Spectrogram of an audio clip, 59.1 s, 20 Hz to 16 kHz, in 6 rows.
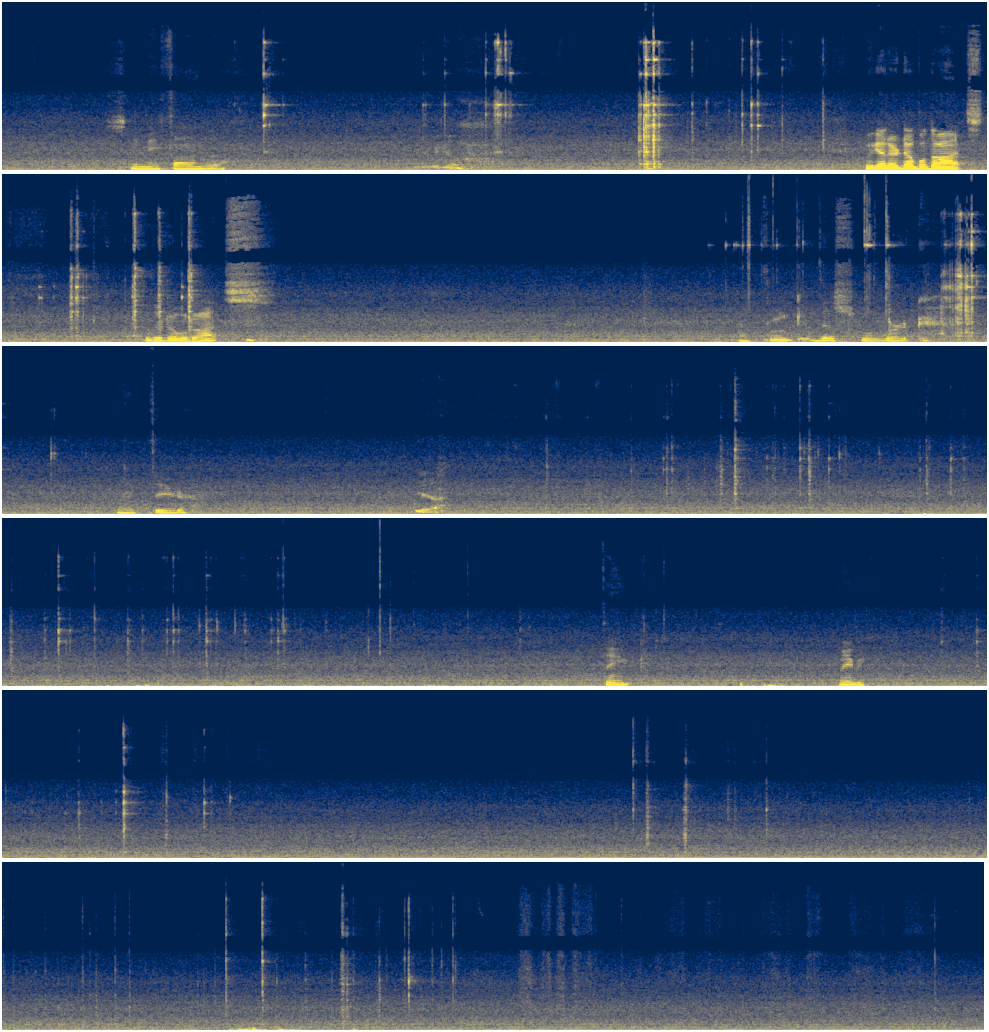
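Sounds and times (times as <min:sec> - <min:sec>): shop fan hum: 0:00.0 - 0:59.0
metal parts clicking and tapping: 0:04.2 - 0:05.2, 0:06.4 - 0:08.3, 0:10.2 - 0:11.9, 0:18.5 - 0:20.3, 0:25.9 - 0:32.5, 0:38.9 - 0:41.8, 0:51.2 - 0:53.9.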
